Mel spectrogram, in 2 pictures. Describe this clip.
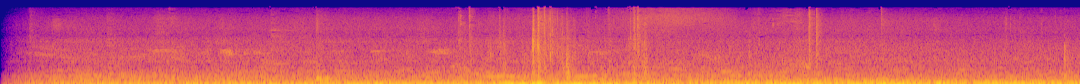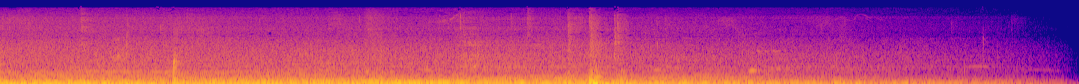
Leaving a family owned cafe. Recording starts inside, then opening the door to outside.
